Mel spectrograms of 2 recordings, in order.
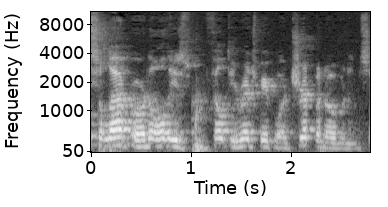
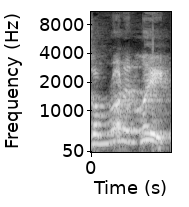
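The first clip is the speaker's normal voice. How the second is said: higher-pitched imitation of a hurried caller; retold excited friend; 8 semitones higher than usual. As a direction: mimic a buddy in a rush. Friend calls while rushing to lunch.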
